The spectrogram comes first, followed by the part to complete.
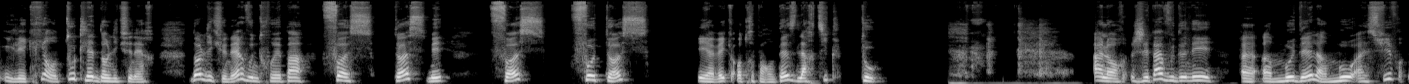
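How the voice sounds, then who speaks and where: A man giving a casual online lesson on biblical Greek grammar. He talks in a relaxed, chatty way, with many fillers and restarts, and slows down to spell out word endings. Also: a little high.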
